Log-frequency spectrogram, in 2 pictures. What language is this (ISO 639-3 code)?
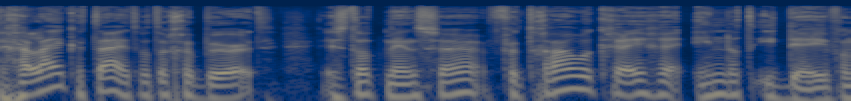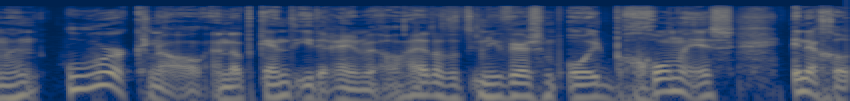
nld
